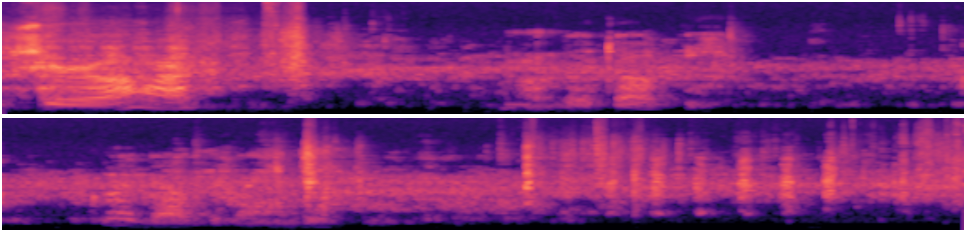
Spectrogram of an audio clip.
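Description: A dog laps water from a bucket.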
